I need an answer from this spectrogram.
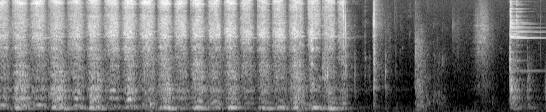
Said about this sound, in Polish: z takiego drewna robimy duszę. Oczywiście tniemy piłą ręczną.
